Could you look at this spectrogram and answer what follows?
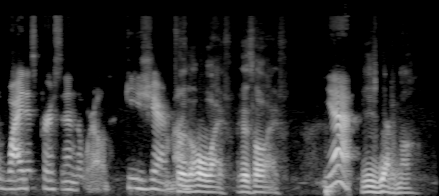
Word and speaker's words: Guillermo: It's pronounced Guillermo. We were going to name Milo that. Guillermo. Trust me, that was a long fight. Hey guys, you're all saying it wrong. It's Guillermo. I said Guillermo.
